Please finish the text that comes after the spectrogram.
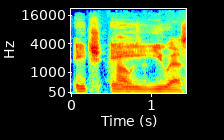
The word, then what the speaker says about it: Haus: So let's grade this Grow Brewing House Effect beer. Yeah, what is it called? House Effect. Haus, like not HAW, like house. It's house.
